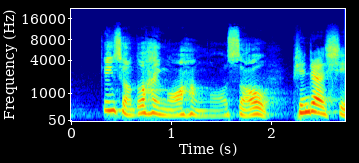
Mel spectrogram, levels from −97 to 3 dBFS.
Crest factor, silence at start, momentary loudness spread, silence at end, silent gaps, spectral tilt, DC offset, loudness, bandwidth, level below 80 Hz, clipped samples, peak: 20 dB; 0.35 s; 12 LU; 0 s; none; -4.5 dB/octave; under 0.1%; -24 LUFS; 12 kHz; -72 dBFS; under 0.1%; -4 dBFS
